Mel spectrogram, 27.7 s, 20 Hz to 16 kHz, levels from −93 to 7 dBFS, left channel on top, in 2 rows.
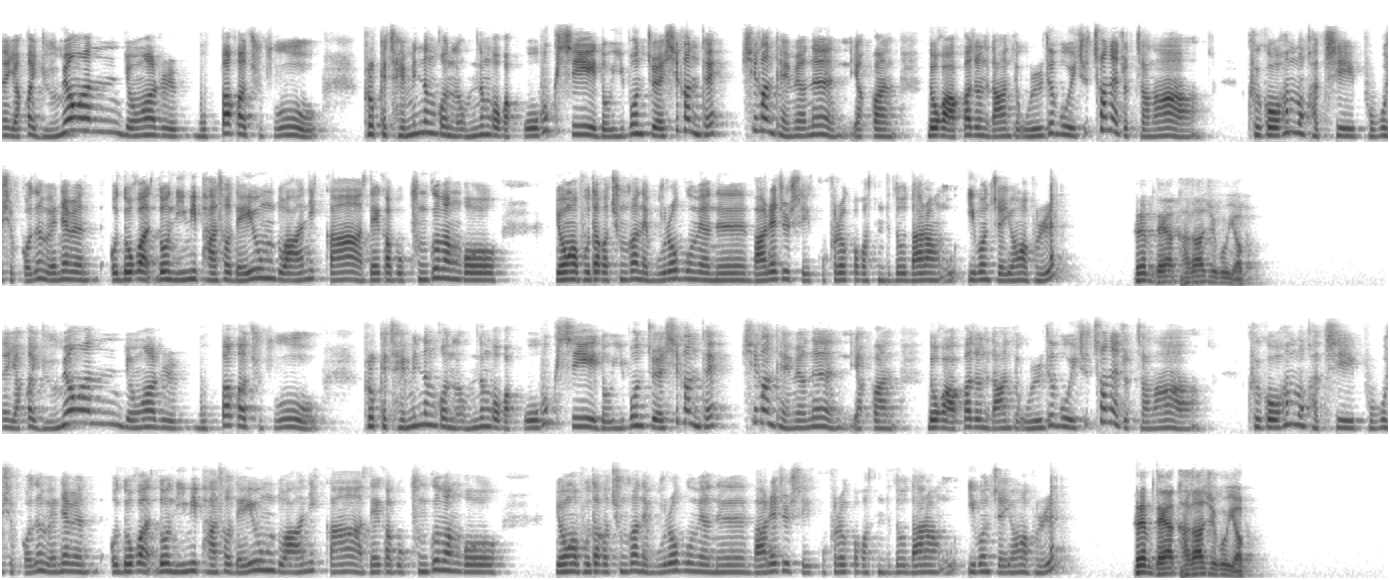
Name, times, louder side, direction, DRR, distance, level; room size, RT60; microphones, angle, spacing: voice 1, 0.0-12.0 12.5-18.8 19.4-24.4, left 4 dB, 35° left, 11 dB, 0.6 m, -26 dB
voice 2, 25.2-26.3, right 5 dB, 60° right, 15 dB, 0.6 m, -22 dB
17.5 x 9.0 x 3.2 m, 0.35 s
head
